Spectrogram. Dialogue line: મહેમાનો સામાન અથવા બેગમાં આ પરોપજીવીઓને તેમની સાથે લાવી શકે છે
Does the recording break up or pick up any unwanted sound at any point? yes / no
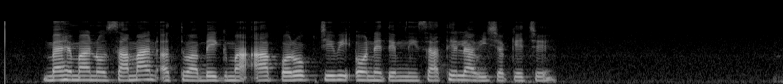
no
